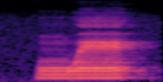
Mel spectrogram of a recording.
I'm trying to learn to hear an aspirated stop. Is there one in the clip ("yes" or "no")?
no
